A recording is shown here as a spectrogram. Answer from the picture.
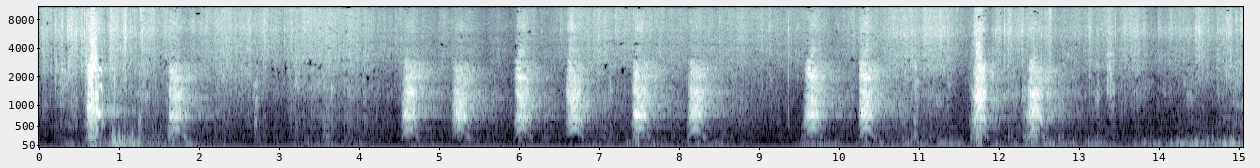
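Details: Soft-coated Wheaten Terriers at play in the woods: a steady series of around thirteen short, sharp barks, spaced roughly every half second to a second, over faint outdoor background.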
